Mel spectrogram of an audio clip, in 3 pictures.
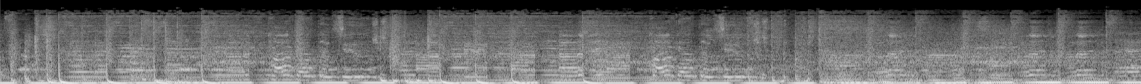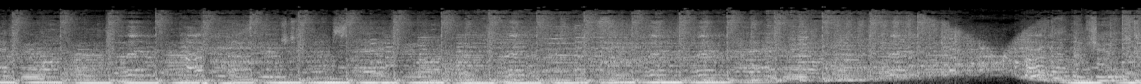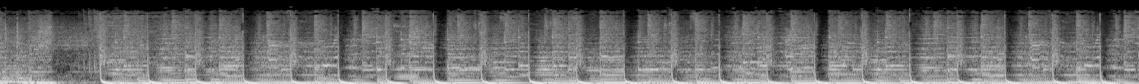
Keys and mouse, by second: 0.1 click, 2.0 ctrl+-, 2.6 space, 4.2 click, 4.4-4.7 space, 7.5 space, 7.7 click, 7.7 space, 8.7-9.1 click, 8.9 space, 9.3 click, 9.5 space, 9.9 click, 15.4-23.5 drag, 26.1 ctrl+click, 29.2 click, 30.2 ctrl+click, 32.0 ctrl+click.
